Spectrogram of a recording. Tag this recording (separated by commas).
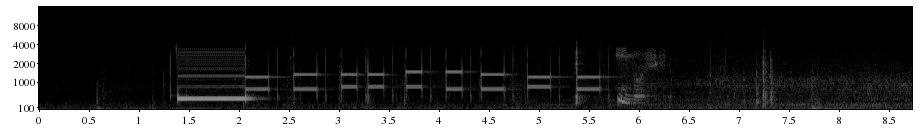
Alarm, Telephone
